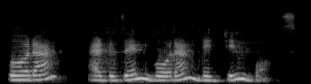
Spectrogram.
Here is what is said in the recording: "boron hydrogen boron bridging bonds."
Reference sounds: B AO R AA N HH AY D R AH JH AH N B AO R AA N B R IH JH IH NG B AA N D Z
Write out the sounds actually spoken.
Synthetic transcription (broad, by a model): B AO R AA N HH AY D AH Z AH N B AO R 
